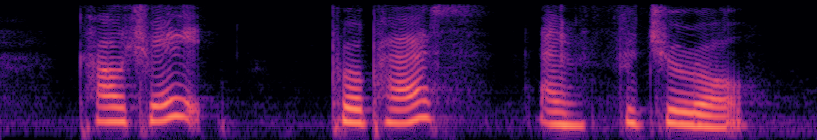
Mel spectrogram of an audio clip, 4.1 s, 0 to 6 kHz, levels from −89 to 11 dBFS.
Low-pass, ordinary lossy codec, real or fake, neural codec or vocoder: 5.4 kHz; AAC, 48 kbps; fake; codec, 16 kHz in and 24 kHz out, 2.2 kbps, FireRedTTS-2 codec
